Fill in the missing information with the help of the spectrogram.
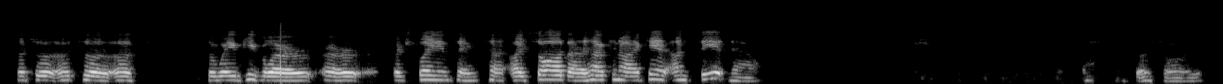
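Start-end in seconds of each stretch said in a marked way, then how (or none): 4.9-12.0 tearful, close to tears. Talking about a lost baby she can't stop seeing, teary. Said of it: "I don't know why I'm teary today".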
